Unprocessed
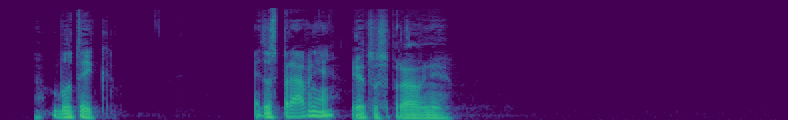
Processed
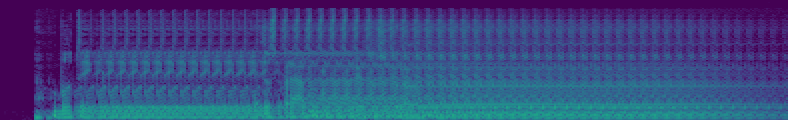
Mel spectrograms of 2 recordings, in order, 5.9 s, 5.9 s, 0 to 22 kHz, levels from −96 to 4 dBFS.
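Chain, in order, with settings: treble shelf 2.6 kHz +10.5 dB; band-stop 610 Hz, Q 18; echo with a slow build-up 89 ms, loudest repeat 5, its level -4 dB; compression 6:1, threshold -38 dBFS, peak gain reduction 16.5 dB; trim +1.5 dB

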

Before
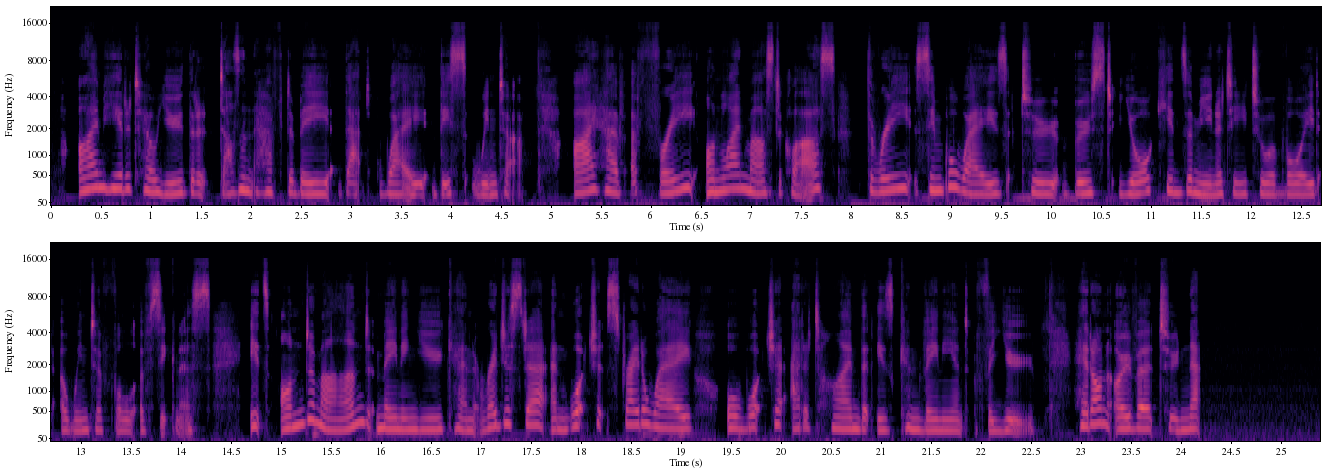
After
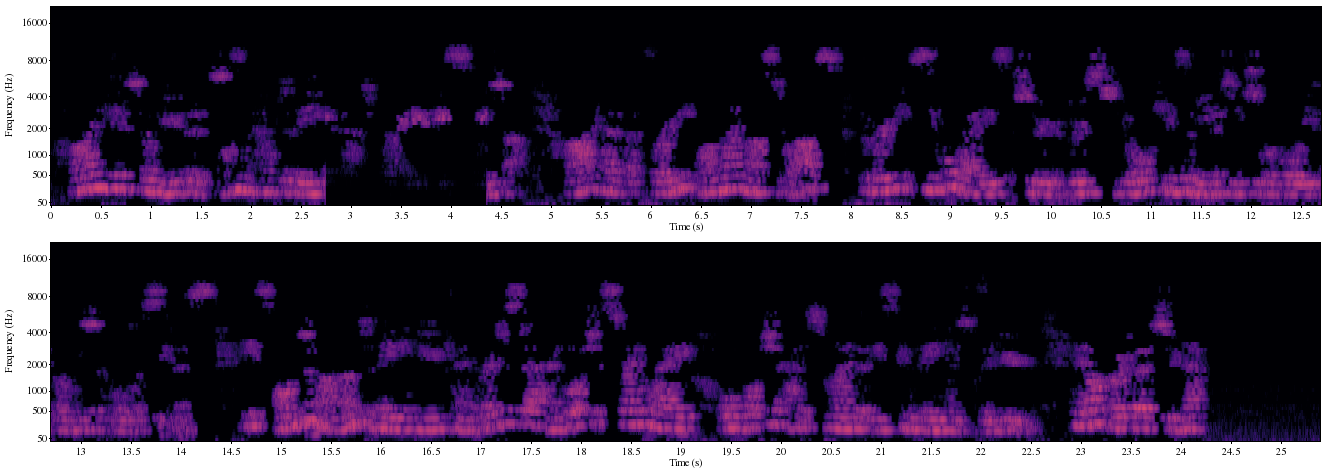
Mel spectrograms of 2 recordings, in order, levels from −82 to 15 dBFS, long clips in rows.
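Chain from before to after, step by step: phase randomisation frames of 200 ms; loudest bins only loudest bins 32; 2.74–4.36 s: resonant high-pass 2.4 kHz, resonance Q 8; trim -5.5 dB

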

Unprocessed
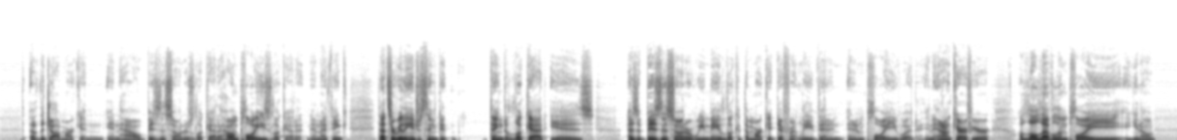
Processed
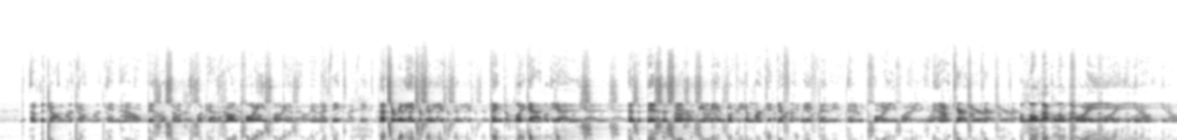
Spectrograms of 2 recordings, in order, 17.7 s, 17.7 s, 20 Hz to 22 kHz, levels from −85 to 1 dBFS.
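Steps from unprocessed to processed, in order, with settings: four frequency bands reordered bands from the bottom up 3412; bass shelf 220 Hz -12 dB; on a send: feedback delay 412 ms, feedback 28%, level -8 dB; on the sum: reverb removal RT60 1.1 s; two-slope reverb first 0.22 s, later 2.8 s, from -22 dB, DRR 14 dB; trim -5.5 dB

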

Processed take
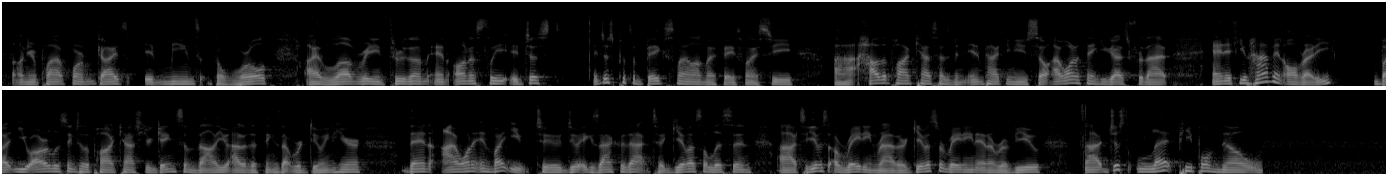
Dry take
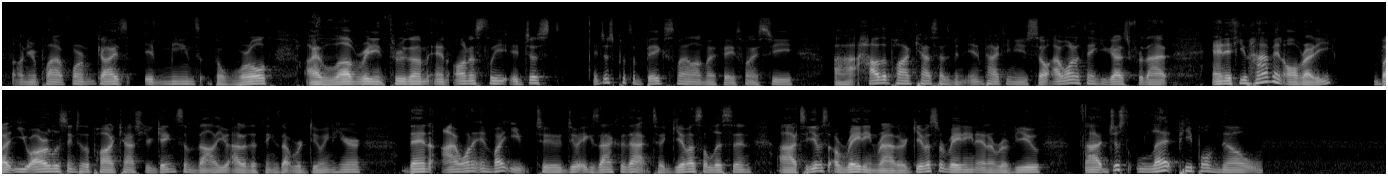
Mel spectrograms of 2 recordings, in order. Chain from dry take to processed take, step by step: compression, threshold -30 dBFS, peak gain reduction 12.5 dB; trim -2.5 dB

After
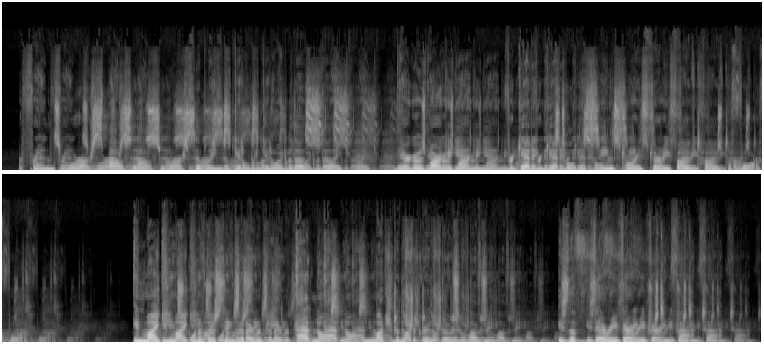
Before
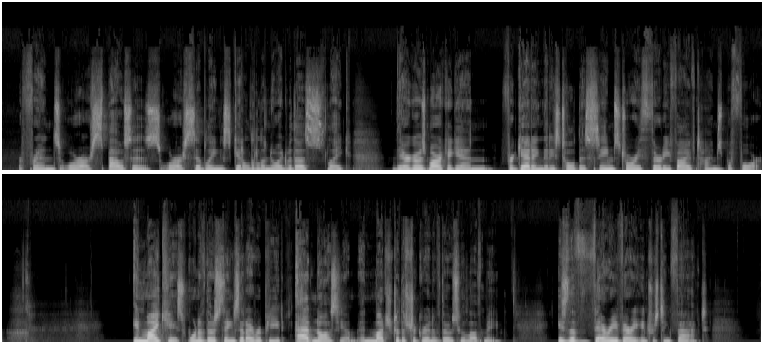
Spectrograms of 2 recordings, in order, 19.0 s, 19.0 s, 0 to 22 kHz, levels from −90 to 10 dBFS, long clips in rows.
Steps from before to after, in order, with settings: gate -52 dBFS, range -8 dB; feedback delay 351 ms, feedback 29%, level -5 dB; trim +3 dB

